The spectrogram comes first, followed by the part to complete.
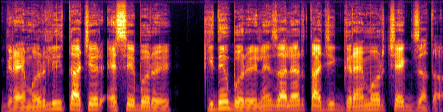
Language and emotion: Goan Konkani, neutral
